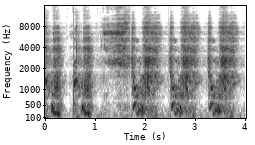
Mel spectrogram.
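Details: Allergic sneezing fit triggered by perfume; lately nearly every scent makes her sneeze, hitching all day. A rapid run of about five hitching sneezes in four seconds, each with a sharp catch of breath.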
